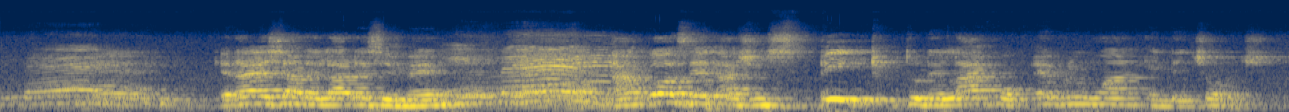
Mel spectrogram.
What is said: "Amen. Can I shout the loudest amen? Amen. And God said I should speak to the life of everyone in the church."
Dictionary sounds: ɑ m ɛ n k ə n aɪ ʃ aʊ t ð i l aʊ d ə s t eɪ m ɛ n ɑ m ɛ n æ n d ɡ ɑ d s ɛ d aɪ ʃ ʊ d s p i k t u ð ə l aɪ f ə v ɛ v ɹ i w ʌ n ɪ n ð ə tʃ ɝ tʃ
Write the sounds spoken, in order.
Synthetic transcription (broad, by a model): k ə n aɪ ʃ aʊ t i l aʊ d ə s eɪ m ɛ n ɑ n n ɡ ɑ d s ɛ d aɪ ʃ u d s p i k t u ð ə l aɪ f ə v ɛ v ɹ i w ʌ n ɪ n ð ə tʃ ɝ tʃ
